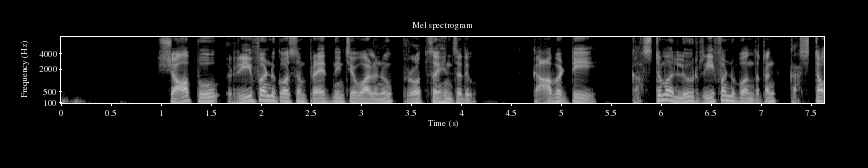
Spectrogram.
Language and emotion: Telugu, disgusted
